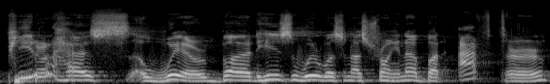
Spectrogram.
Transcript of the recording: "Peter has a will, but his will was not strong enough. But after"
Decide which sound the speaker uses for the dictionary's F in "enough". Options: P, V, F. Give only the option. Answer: P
